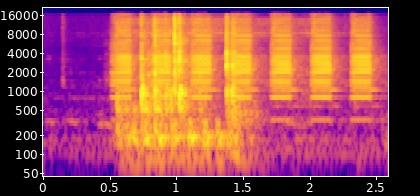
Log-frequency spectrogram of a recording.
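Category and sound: signal or alarm, smoke detector alarm sounding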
